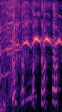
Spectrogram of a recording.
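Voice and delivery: high squealing laugh; shrieking laugh. Real, not acted. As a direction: burst into a shrill shocked laugh. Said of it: "really concerned".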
